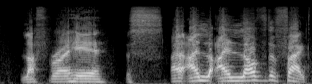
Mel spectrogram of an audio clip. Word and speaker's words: Loughborough: There's no F in Loughborough, but their clan tag is Luff. So, because that's how you say it.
